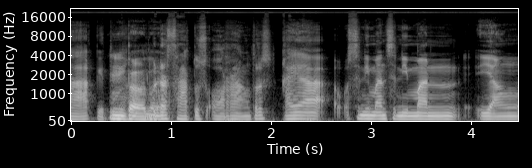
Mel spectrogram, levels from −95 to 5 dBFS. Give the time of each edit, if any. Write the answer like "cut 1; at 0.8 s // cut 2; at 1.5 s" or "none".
cut 1; at 2.0 s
